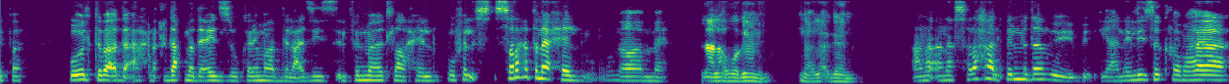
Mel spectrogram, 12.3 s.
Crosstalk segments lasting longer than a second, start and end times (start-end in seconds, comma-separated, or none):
none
